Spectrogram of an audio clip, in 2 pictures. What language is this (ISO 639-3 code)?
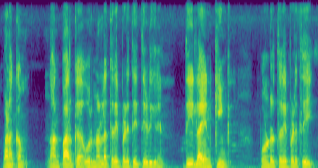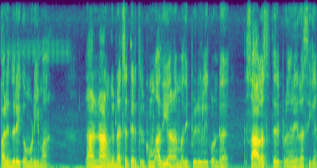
tam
